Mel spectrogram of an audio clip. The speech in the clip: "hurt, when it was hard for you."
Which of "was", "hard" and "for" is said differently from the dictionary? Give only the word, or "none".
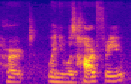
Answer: none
